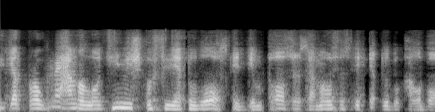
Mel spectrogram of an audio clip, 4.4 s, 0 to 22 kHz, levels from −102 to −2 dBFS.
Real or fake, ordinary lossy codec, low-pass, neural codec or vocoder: fake; AAC, 32 kbps; 7.2 kHz; codec, 16 kHz in and 24 kHz out, 0.6 kbps, FireRedTTS-2 codec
